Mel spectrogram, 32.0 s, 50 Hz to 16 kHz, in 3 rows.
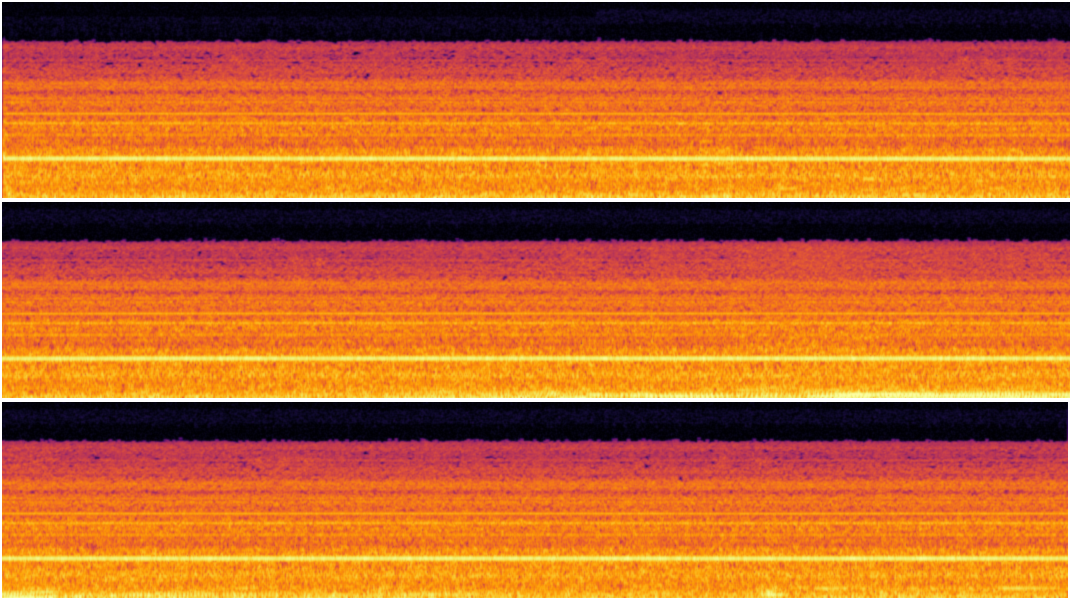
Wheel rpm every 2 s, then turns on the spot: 0, 0, 0, 0, 0, 0, 0, 0, 0, 0, 0, 0, 0, 0, 0, 0.
none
